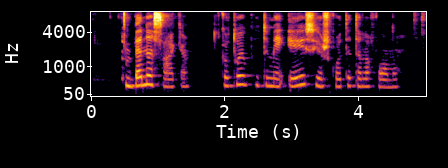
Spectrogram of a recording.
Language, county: Lithuanian, Kaunas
